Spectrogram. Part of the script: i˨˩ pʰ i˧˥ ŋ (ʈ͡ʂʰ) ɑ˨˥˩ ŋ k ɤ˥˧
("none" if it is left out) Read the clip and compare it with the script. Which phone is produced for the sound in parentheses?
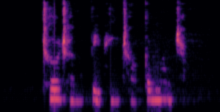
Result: ʈ͡ʂʰ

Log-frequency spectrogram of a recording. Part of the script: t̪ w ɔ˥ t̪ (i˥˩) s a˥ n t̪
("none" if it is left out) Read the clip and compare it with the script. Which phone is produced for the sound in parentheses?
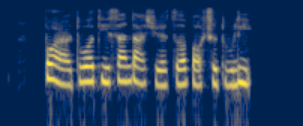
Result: i˥˩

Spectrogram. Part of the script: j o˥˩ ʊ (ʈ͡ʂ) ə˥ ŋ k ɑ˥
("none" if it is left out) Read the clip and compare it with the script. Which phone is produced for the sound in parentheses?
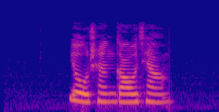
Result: ʈ͡ʂʰ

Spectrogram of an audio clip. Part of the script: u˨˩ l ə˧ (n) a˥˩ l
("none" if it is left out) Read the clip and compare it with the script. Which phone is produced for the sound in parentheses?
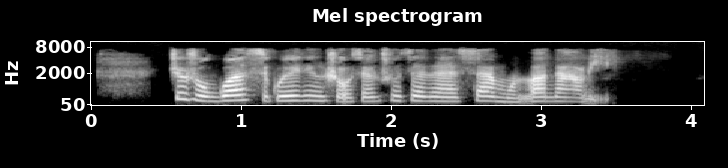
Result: n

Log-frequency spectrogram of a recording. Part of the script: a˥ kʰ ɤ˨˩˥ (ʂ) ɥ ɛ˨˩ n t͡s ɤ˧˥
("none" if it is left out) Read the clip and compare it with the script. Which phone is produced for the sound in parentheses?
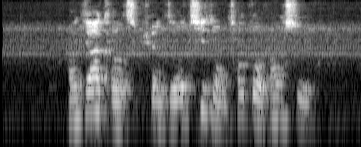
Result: ɕ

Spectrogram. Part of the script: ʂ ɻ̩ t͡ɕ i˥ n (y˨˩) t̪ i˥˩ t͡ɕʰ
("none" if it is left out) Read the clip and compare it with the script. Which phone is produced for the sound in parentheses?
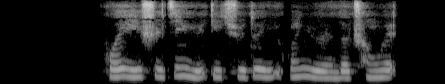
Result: y˨˩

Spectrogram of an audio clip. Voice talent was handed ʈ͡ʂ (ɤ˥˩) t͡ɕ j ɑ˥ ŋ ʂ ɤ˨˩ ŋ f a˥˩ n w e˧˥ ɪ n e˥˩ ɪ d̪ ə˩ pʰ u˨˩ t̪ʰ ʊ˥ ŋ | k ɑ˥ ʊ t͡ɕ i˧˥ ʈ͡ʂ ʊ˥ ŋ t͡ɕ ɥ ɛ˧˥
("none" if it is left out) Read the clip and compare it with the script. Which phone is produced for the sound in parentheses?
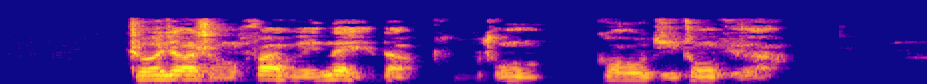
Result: ɤ˧˥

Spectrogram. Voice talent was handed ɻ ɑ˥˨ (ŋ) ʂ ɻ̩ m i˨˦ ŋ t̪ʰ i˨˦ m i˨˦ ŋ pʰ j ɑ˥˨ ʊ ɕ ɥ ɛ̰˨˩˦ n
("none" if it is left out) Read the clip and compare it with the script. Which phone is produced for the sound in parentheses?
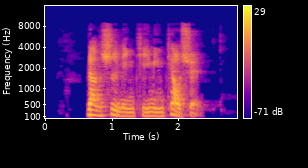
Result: ŋ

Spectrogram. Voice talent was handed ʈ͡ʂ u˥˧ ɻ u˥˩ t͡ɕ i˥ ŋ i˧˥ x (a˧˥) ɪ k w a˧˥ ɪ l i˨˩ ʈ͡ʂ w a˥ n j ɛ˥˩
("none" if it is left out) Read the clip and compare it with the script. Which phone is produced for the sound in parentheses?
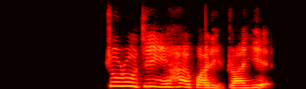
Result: a˥˩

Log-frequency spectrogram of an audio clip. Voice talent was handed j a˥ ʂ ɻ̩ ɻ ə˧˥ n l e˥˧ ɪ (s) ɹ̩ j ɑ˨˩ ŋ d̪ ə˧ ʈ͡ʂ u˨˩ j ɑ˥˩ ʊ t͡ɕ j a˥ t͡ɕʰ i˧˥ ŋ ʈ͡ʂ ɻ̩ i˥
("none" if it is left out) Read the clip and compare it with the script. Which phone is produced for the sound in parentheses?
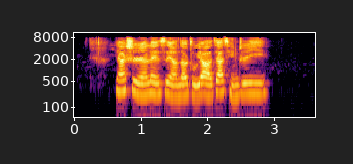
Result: s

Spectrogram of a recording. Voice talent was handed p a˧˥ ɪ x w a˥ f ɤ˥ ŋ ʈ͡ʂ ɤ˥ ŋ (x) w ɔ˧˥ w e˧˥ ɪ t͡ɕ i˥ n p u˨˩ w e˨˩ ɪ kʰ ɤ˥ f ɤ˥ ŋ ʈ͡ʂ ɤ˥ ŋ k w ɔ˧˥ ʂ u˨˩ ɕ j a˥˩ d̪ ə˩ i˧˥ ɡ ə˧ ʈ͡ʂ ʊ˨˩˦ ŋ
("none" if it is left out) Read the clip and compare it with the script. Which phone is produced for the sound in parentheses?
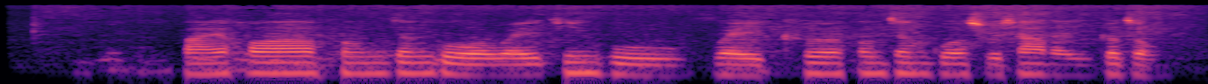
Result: k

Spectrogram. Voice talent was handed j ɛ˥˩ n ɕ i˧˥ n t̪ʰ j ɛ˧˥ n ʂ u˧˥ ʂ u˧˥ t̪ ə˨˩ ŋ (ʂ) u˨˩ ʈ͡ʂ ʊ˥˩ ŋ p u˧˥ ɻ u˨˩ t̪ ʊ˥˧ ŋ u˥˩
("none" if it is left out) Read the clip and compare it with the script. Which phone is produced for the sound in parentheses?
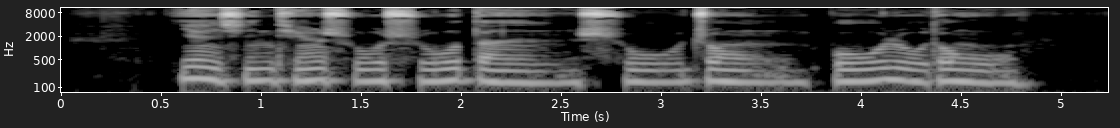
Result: ʂ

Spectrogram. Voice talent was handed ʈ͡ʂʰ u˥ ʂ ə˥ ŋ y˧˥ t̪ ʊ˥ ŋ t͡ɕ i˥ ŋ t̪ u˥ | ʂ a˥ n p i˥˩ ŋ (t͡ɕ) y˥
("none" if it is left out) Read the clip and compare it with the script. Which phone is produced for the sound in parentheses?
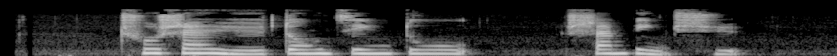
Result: t͡ɕʰ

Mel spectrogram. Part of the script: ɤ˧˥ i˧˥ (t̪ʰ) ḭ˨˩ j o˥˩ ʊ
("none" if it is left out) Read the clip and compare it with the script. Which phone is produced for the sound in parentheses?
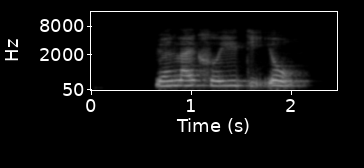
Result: t̪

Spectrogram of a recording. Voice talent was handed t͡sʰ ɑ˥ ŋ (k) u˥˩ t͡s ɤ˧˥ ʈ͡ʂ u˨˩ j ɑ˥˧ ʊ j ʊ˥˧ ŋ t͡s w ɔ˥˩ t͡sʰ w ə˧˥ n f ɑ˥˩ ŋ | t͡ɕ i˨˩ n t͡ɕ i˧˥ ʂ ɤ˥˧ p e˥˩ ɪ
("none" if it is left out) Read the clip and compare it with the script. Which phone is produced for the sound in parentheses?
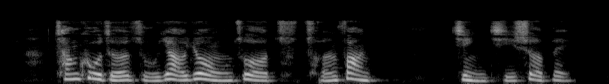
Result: kʰ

